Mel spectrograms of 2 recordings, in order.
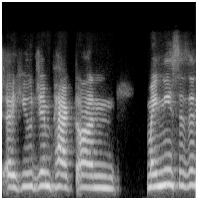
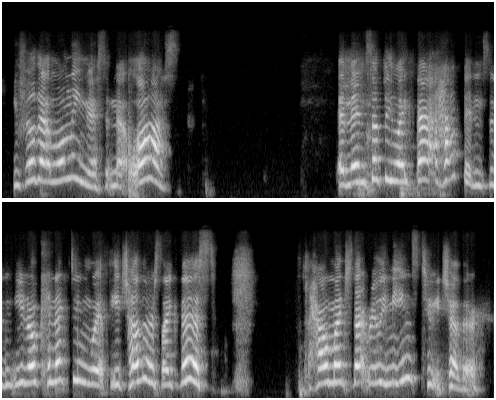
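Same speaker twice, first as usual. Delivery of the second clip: moved, heartfelt, emotional voice with pitch raised; 5 semitones higher than usual. Sharing thanks and feelings with the group: emotional. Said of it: "So sorry, I'm always emotional".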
